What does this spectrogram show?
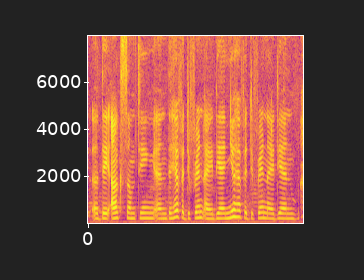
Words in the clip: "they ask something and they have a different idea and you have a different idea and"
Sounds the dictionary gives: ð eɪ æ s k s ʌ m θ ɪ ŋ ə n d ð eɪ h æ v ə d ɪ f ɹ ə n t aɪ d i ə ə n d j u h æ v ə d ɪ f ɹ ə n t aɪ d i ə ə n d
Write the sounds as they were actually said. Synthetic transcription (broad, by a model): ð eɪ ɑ k s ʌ m t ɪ ŋ ə n d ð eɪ h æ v ə d ɪ f ɹ ə n t aɪ d i ə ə n j u h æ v ə d ɪ f ɹ ə n t aɪ d i ə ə n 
